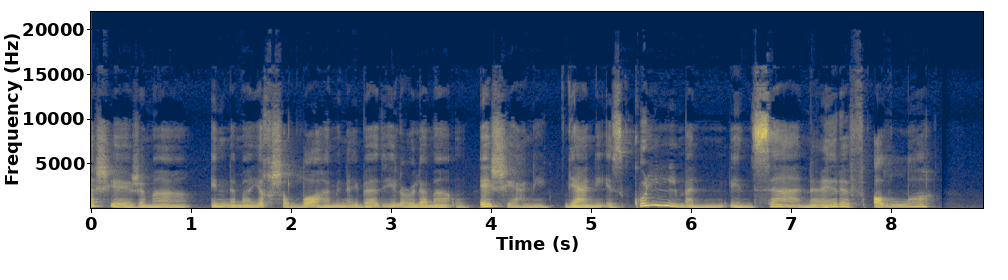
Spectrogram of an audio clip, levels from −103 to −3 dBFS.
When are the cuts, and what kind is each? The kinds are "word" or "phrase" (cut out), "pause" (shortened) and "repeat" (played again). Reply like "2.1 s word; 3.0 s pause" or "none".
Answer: 3.8 s pause; 4.6 s pause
